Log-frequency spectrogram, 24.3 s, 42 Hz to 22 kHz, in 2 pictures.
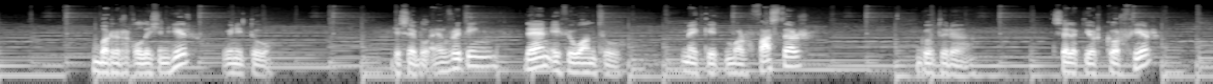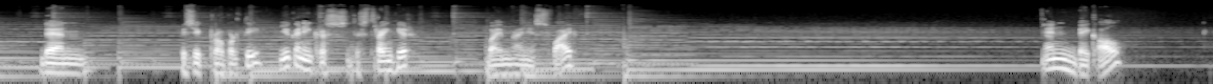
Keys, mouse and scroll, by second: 2.2 click, 6.5 `, 10.3 alt+z, 15.5-18.4 drag.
